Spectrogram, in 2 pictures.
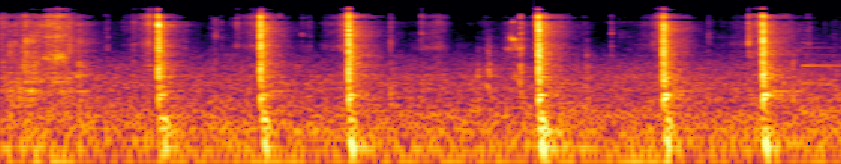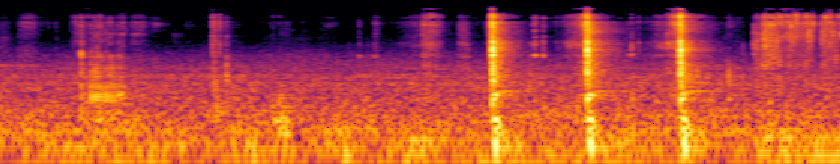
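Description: A knife chops sharply on a wooden board.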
